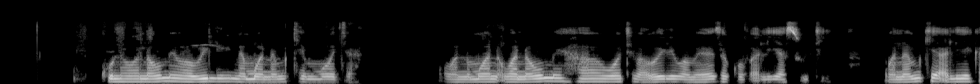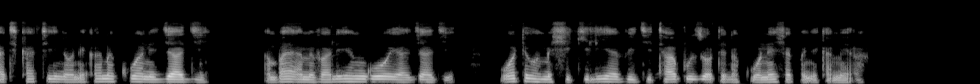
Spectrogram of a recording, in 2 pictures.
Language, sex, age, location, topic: Swahili, male, 36-49, Wajir, government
